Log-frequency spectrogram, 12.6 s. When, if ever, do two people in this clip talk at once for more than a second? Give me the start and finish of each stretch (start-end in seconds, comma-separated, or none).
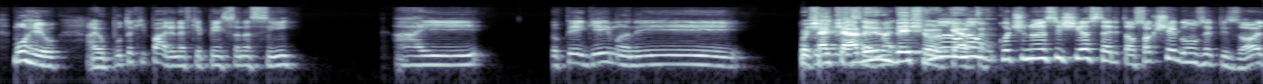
8.0-9.9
